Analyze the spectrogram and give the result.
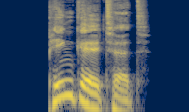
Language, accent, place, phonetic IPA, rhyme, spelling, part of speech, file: German, Germany, Berlin, [ˈpɪŋkl̩tət], -ɪŋkl̩tət, pinkeltet, verb, De-pinkeltet.ogg
- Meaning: inflection of pinkeln: 1. second-person plural preterite 2. second-person plural subjunctive II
